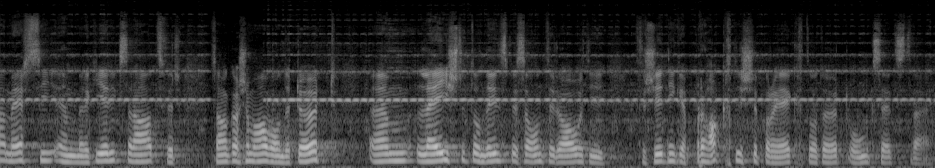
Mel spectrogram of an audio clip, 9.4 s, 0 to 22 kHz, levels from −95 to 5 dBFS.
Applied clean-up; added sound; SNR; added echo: none; Bowed string instrument; 11 dB; none.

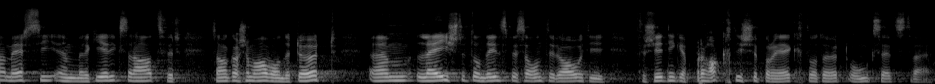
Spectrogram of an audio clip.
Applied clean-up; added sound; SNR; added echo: none; none; none; none.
